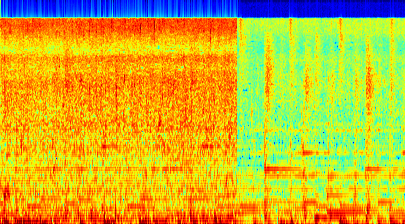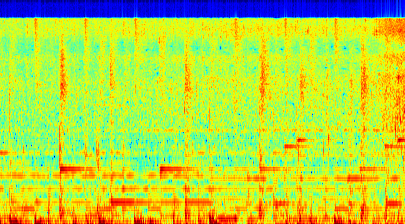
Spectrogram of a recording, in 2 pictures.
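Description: Background music with held notes over fountain water splashing. About two and a half seconds in, the water noise drops away suddenly and turns muffled as the phone is plunged underwater, leaving the music and faint clicks.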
